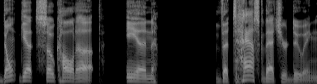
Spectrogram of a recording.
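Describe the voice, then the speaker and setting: On a very clean recording with a silent background and a dry, close sound with no echo, a man with a Southern US accent speaks very slowly with lively intonation and long, frequent pauses. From US South. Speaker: church accounting specialist. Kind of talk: podcast interview. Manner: halting, many repetitions and fillers.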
